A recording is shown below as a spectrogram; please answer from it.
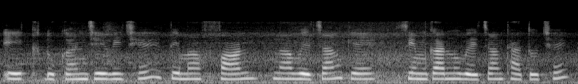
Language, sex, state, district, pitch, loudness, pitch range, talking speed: Gujarati, female, Gujarat, Valsad, 255 Hz, -15 LUFS, 245-260 Hz, 145 wpm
